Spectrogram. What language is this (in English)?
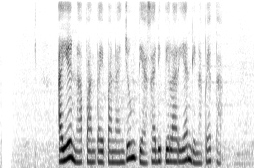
Sundanese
